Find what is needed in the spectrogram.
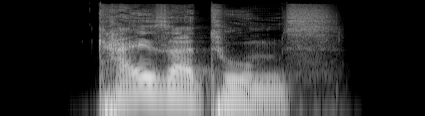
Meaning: genitive singular of Kaisertum
- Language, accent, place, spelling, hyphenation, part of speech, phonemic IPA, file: German, Germany, Berlin, Kaisertums, Kai‧ser‧tums, noun, /ˈkaɪ̯zɐˌtuːms/, De-Kaisertums.ogg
